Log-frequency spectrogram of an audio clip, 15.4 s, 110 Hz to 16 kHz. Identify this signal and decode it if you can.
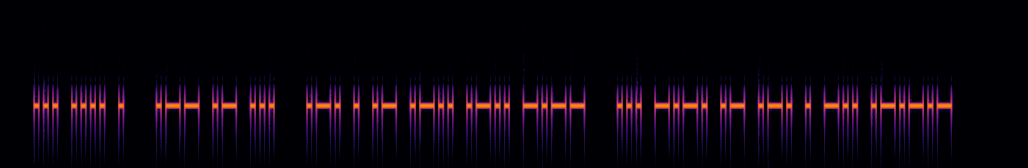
Morse code, heard as a keyed tone, about 17 wpm, 700 Hz. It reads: SHE WAS REALLY SCARED.
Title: Sentences from Top 1000 Words - Review Part 4 - 17wpm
